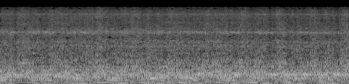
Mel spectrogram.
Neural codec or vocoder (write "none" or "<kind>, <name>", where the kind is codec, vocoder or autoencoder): none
